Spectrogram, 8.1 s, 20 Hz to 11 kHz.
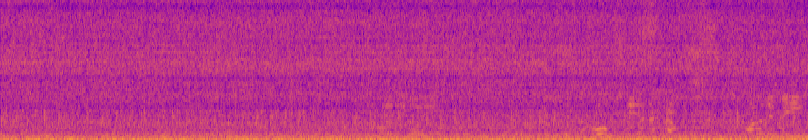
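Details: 2000 Ford Explorer, almost 300,000 miles, P0172/P0174 lean codes and cylinder 1–4 misfires: uneven, lumpy low rumble at idle. Caused by a disconnected or leaking vacuum hose. Rough idle, fixed by repairing it.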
